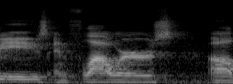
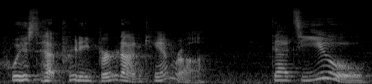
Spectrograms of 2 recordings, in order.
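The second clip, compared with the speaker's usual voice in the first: much higher cooing pet voice; talking to a pet; 10 semitones higher than usual. Real, not acted. Cooing to parrot at mirror.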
